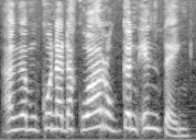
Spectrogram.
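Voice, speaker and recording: A woman's voice: high voice, sing-song, unhurried. A woman acting a gossipy village woman in a comedy radio drama, with a Filipino accent. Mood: gossiping.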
